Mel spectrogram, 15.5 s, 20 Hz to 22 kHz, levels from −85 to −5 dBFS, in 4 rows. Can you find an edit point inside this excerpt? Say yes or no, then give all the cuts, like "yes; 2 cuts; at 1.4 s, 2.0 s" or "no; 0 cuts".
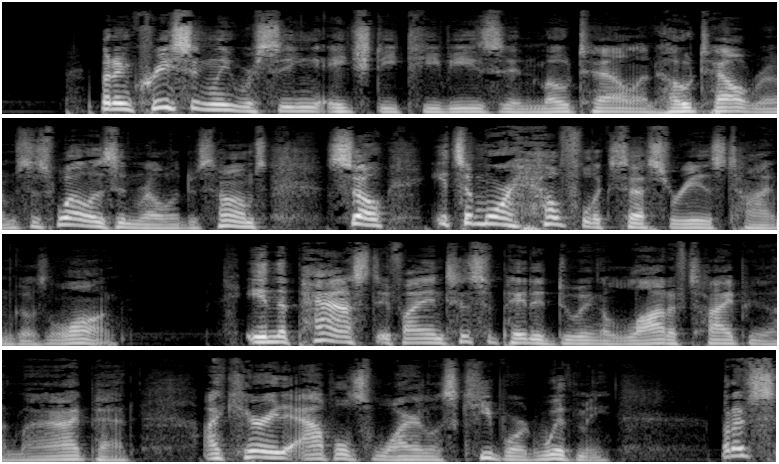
no; 0 cuts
